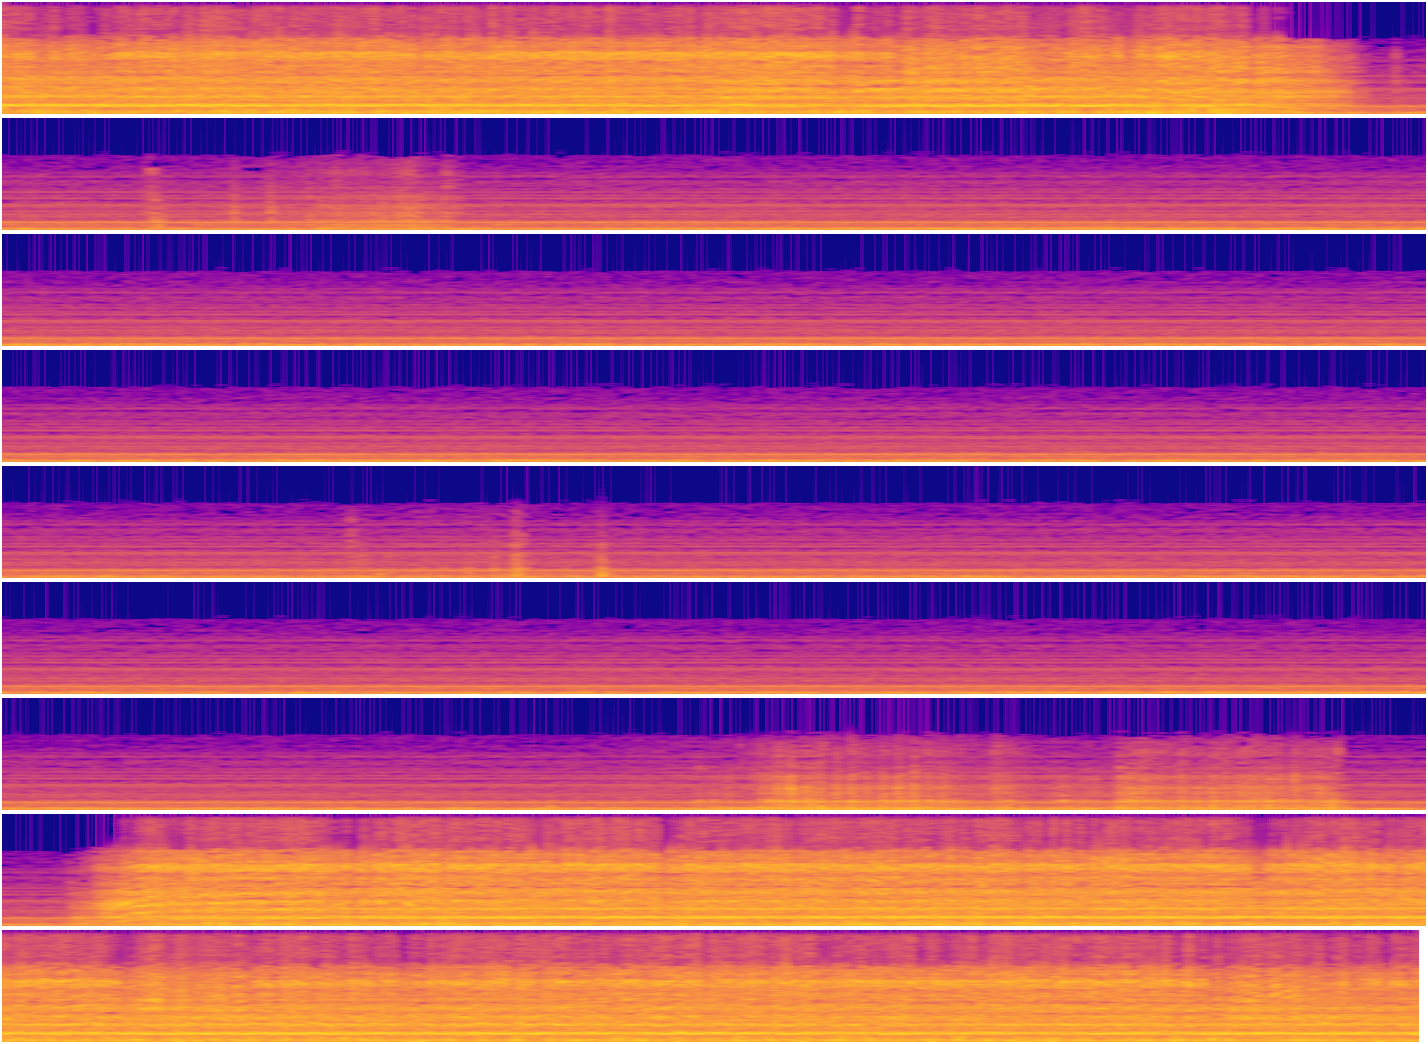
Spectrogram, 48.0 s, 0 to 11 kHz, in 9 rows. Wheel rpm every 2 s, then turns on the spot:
230, 220, 110, 0, 0, 0, 0, 0, 0, 0, 0, 0, 0, 0, 0, 0, 0, 10, 20, 200, 230, 230, 230, 230.
34-36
